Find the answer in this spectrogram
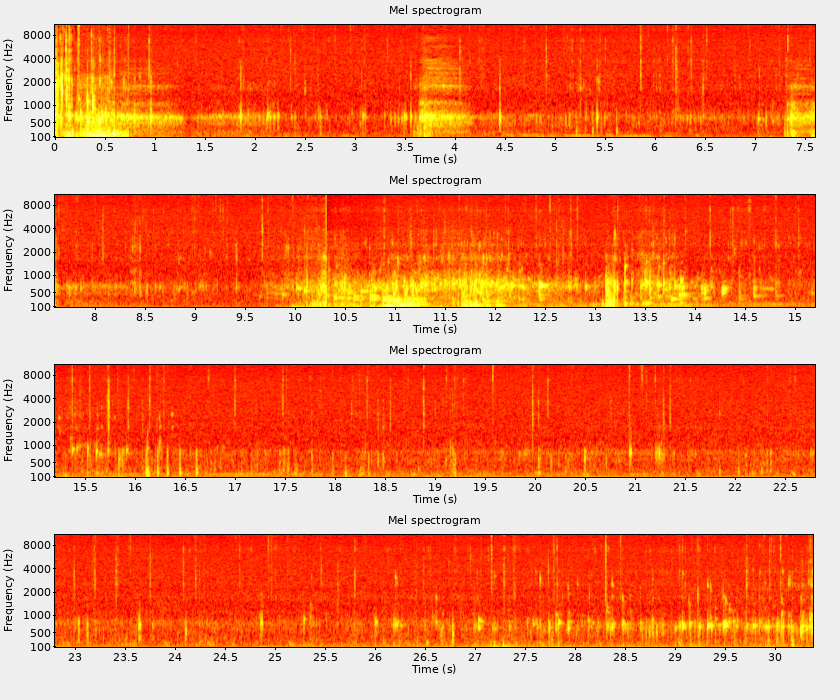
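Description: Muffled gurgling and bubbling of water heard through a camera held underwater while snorkelling over a coral reef. The louder gurgles come right at the start, at about four and seven seconds in, and in a longer spell from about ten to fourteen seconds, then the sound settles into a steady low murmur.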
